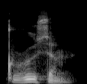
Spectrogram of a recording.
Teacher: put the stress on the first syllable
